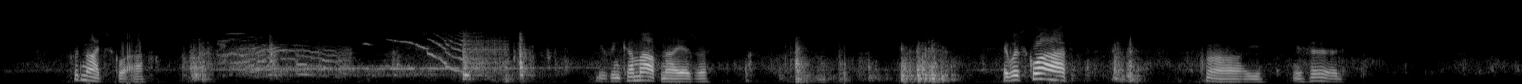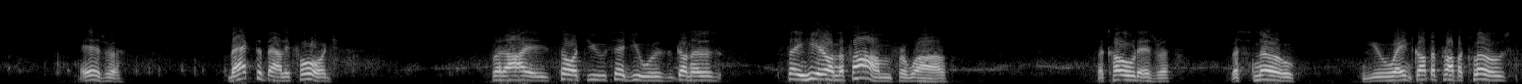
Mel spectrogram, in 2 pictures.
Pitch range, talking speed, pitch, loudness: 165-250 Hz, 95 wpm, 200 Hz, -23 LUFS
